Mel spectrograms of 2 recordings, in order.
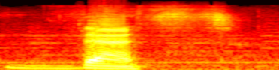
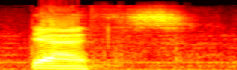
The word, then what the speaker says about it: deaths: unnecessary deaths, unnecessary 네 할 때 스트레스가 있죠. 그래서 unnecessary deaths, death에다가 s를 붙인 거죠. 발음은 death에다가 z가 있으니까 붙여가지고 좀 더 빨리 해야 되죠. 그러면 발음이 deaths, deaths.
